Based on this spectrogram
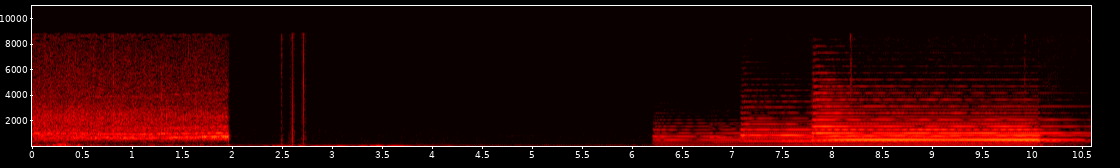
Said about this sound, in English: Clap your hands for him.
